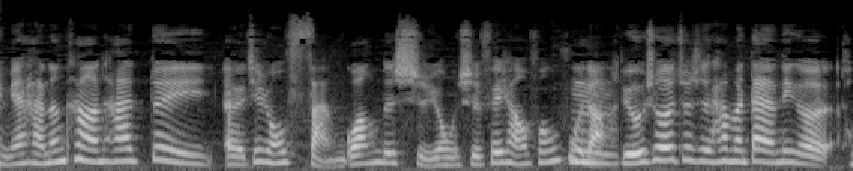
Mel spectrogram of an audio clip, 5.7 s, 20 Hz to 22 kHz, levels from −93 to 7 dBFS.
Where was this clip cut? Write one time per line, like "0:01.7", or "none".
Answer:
0:04.1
